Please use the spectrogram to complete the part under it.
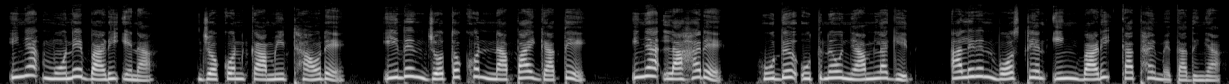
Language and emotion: Santali, sad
